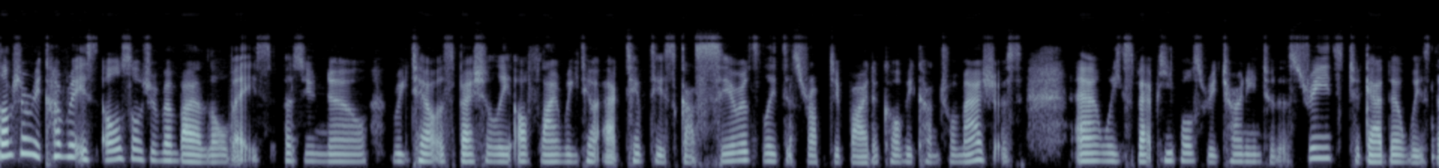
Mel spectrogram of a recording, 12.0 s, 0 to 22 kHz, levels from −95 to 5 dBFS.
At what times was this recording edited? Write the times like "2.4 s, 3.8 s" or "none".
none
